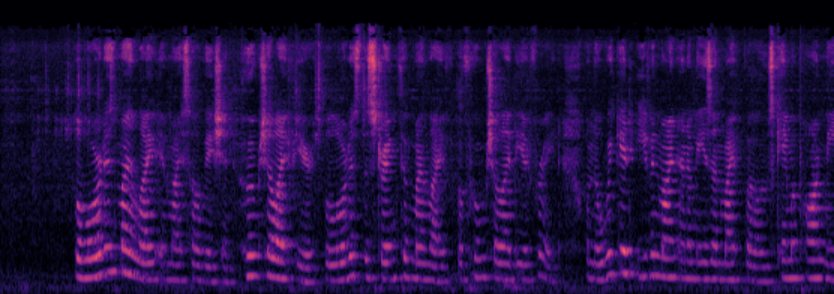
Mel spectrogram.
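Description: A young girl sings through a microphone.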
